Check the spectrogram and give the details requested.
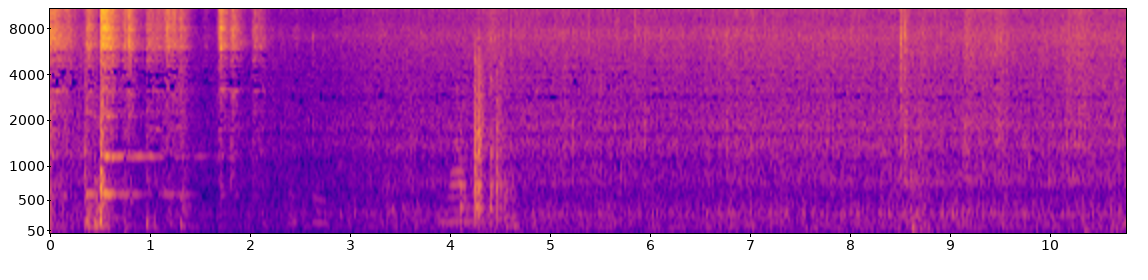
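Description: Minced beef with onion, tomato and garlic frying in oil in a nonstick pan, sizzling steadily. There are a few sharp knocks and clicks in the first two seconds, and a short pitched sound about four seconds in.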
